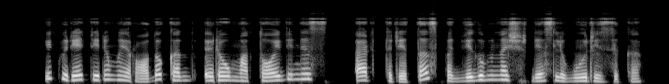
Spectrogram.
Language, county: Lithuanian, Klaipėda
